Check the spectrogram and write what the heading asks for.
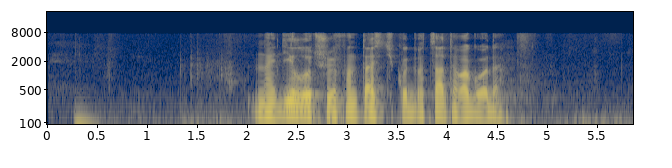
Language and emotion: Russian, neutral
